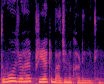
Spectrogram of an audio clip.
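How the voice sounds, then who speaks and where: A woman's voice: fairly high pitch, expressive, a little fast, dark tone, dull audio, a little hiss or hum. A woman storyteller narrating a story casually, conversational and correcting herself as she goes.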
